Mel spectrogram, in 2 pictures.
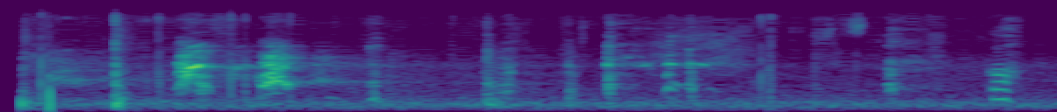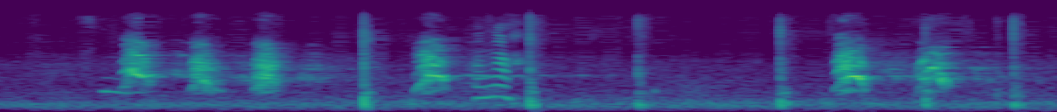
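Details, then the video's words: Six-month-old Samoyed puppy named Honey, a female, playing basketball indoors; short yips and barks come in bursts with pauses, mixed with sharp thumps and clatter from the play. "Samoyed dog "Honey" was playing basketball"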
